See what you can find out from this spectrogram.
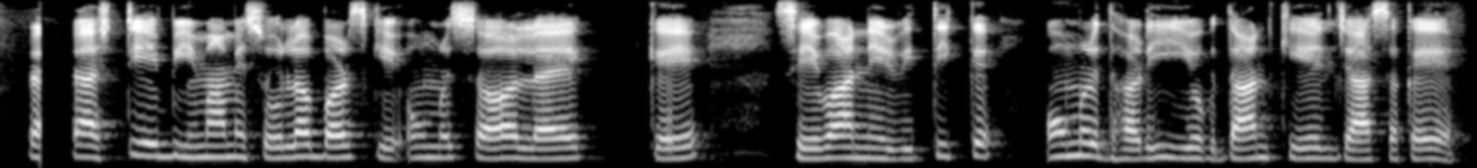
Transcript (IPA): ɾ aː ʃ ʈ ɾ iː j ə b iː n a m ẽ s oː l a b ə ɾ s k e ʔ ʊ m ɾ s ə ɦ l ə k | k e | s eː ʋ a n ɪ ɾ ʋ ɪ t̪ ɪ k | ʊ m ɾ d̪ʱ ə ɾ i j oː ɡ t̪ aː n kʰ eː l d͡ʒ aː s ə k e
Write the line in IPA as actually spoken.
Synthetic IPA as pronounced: ɾ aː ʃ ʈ ɾ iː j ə b iː m a m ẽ s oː l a b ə ɾ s k e ʔ ʊ m ɾ s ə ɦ l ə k | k e | s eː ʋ a n ɪ ɾ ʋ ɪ t̪ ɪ k | ʊ m ɾ d̪ʱ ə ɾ i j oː ɡ d̪ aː n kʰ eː l d͡ʒ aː s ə k e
